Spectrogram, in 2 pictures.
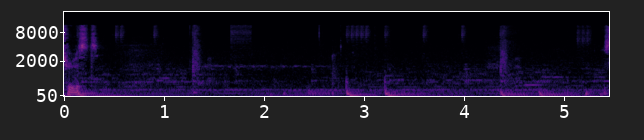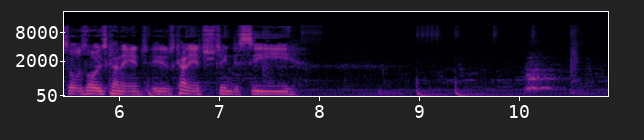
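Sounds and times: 
speech: 0.0s - 0.5s, 5.4s - 7.9s
dog barking: 10.1s - 10.5s.

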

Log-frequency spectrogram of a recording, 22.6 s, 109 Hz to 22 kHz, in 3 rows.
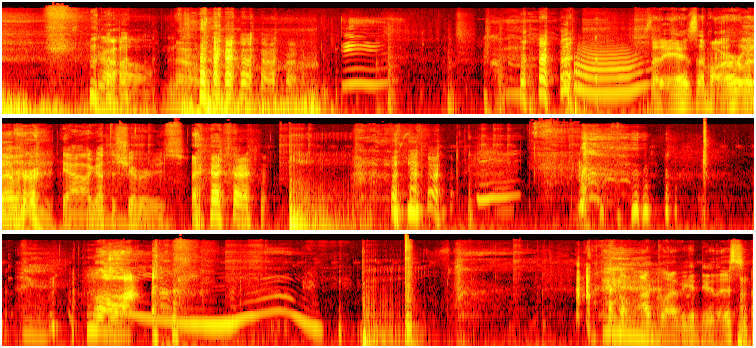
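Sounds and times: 
laughter: 0.9s - 3.1s, 11.0s - 14.4s, 15.2s - 18.3s, 20.8s - 22.5s
speech: 0.9s - 14.3s, 15.2s - 18.4s, 21.0s - 22.5s
fart noises: 5.6s - 6.6s, 18.6s - 19.5s
moaning and wailing vocal sounds with sliding pitch: 5.6s - 6.6s, 16.0s - 18.3s.

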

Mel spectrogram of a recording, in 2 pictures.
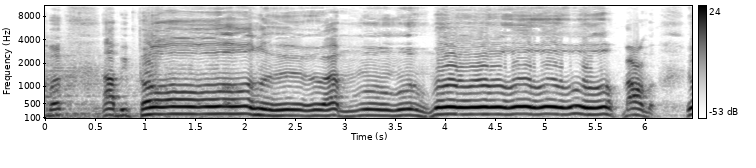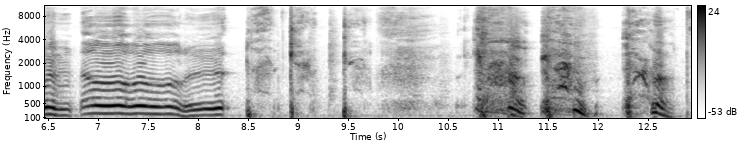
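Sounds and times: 
speech: 0.0s - 8.4s, 11.1s - 12.8s
person with a dry parched throat clearing it: 8.5s - 9.8s, 10.6s - 12.9s.

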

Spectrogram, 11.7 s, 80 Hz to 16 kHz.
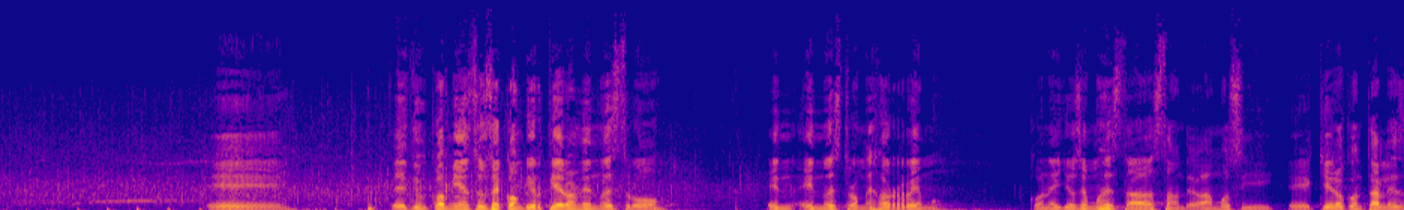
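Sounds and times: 
audience applauding in a large room: 0.0s - 6.5s
speech: 1.7s - 2.6s, 3.2s - 5.6s, 6.4s - 8.0s, 8.6s - 11.6s.

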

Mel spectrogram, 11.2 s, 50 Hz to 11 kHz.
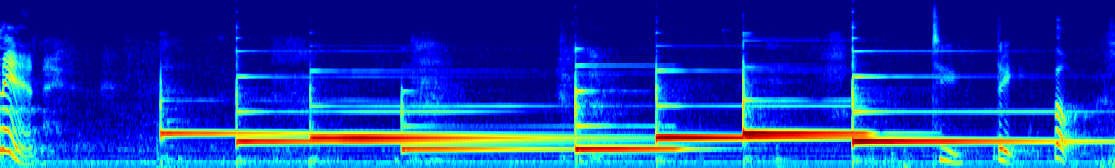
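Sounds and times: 
doorbell ding-dong chime melody: 1.6s - 11.0s.

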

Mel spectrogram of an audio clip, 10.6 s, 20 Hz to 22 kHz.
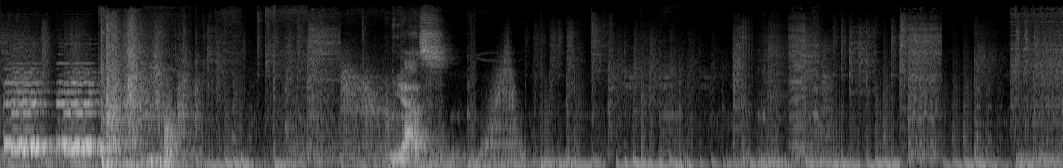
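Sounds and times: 
hotel room telephone ringing with an electronic trill: 0.0s - 1.5s
rustling and clatter of handset picked up: 1.0s - 2.4s
speech: 4.0s - 4.5s.

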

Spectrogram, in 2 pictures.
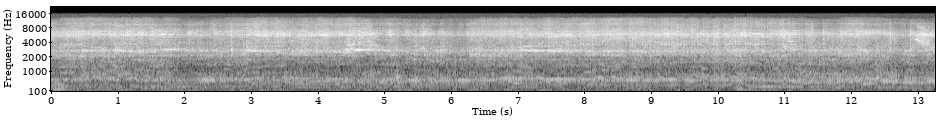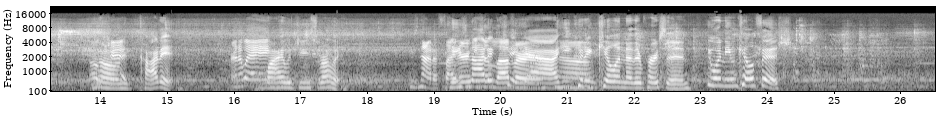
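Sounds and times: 
chainsaw running: 0.0s - 18.6s
speech: 14.3s - 15.3s, 16.0s - 17.8s, 18.7s - 24.4s.

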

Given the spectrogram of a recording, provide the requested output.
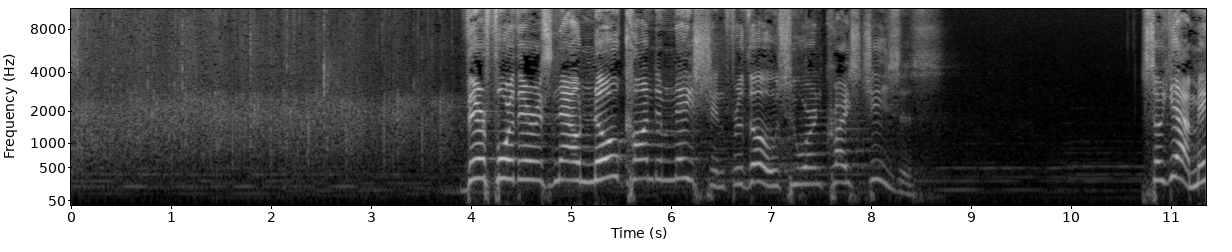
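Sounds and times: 
young woman clapping hands: 0.0s - 4.0s
speech: 3.9s - 8.6s, 10.8s - 11.3s.

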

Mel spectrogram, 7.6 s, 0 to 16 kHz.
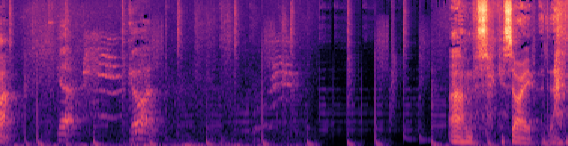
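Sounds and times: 
speech: 0.0s - 0.2s, 0.8s - 2.2s, 6.0s - 7.5s
pet cat meowing loudly: 1.1s - 2.1s, 3.3s - 4.2s.

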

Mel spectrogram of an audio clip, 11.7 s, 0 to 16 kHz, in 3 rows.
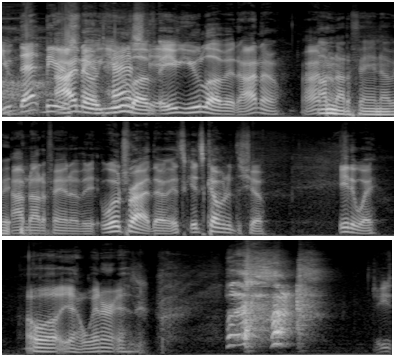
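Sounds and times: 
speech: 0.0s - 6.7s, 7.3s - 10.9s
faint intake of breath: 6.6s - 7.4s
loud sneeze merging into a cough: 10.1s - 11.2s.

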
